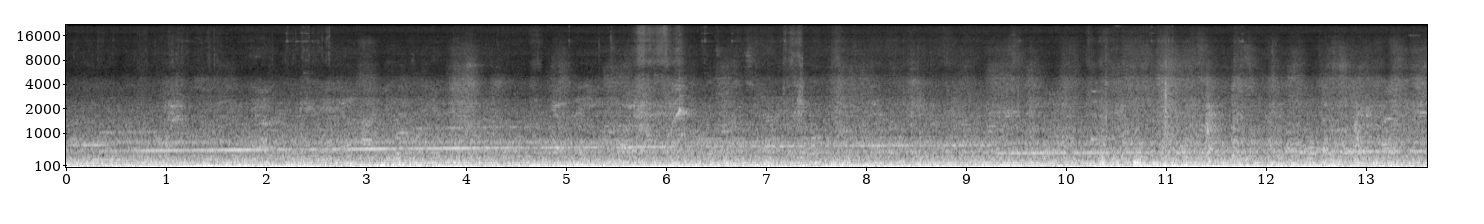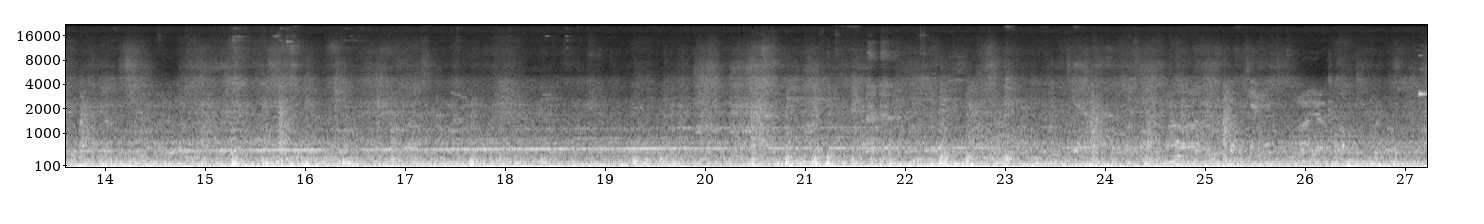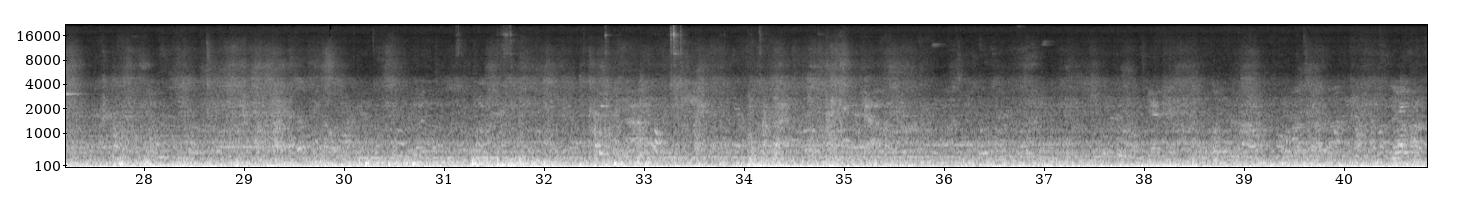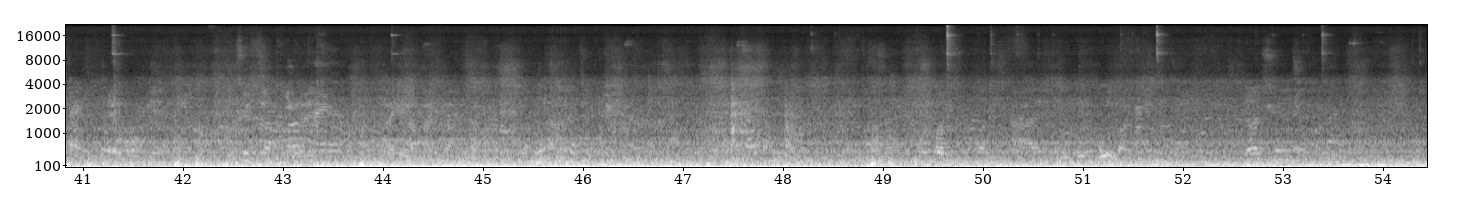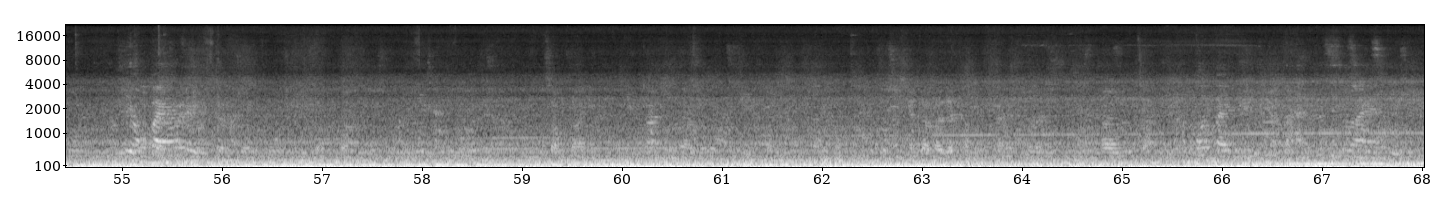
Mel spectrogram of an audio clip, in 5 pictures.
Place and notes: Tongluo Township, Miaoli County - Local Train
from Miaoli Station to Tongluo Station, Zoom H4n+ Soundman OKM II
